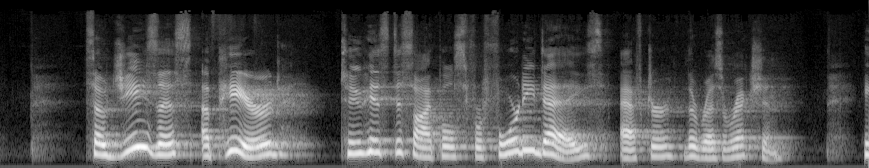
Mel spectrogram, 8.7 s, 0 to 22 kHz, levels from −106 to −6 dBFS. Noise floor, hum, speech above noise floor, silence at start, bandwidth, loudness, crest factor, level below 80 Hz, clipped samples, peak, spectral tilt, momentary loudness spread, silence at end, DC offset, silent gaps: -61 dBFS; none; 41 dB; 0.95 s; 13.5 kHz; -21 LUFS; 18 dB; -80 dBFS; under 0.1%; -4 dBFS; -6 dB/octave; 15 LU; 0 s; under 0.1%; none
